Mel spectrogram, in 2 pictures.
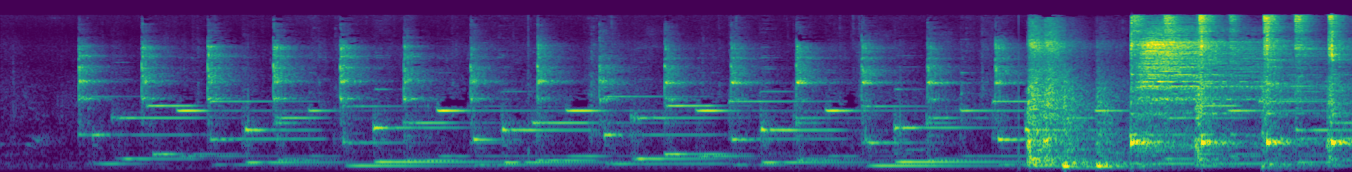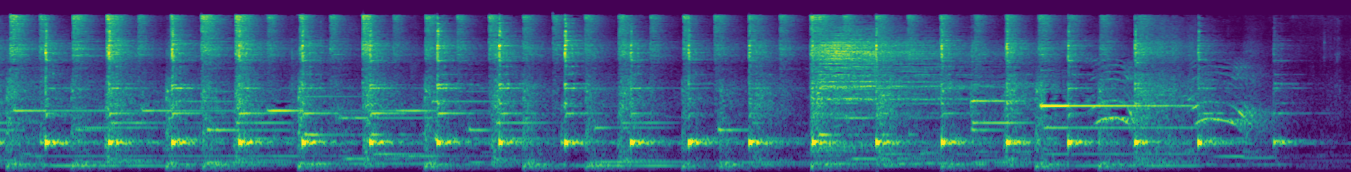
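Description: Student percussion ensemble playing: marimbas pick out a repeating riff in single mallet notes over a steady tick, then a drum kit comes in about eight seconds in with a steady, regular beat under the mallets. The music stops just before the end.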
